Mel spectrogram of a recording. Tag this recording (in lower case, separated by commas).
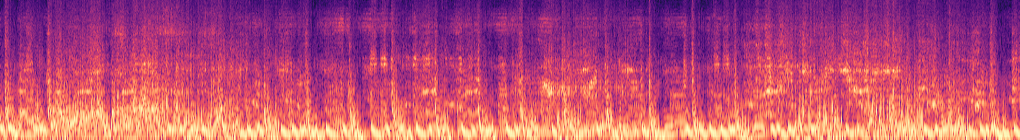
music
